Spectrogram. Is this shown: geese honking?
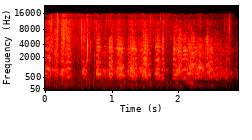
yes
